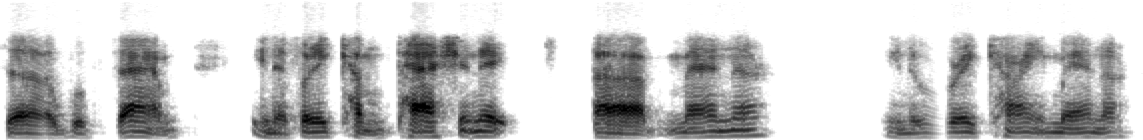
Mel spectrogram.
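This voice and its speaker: Sex: man. Pitch: very deep. Sound: gravelly, husky, phone-like. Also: dry recording. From Hong Kong. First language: Cantonese. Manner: measured, deliberate, marks each point with "okay". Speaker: social worker. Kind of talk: conference presentation. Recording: tinny phone-like line, dry.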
